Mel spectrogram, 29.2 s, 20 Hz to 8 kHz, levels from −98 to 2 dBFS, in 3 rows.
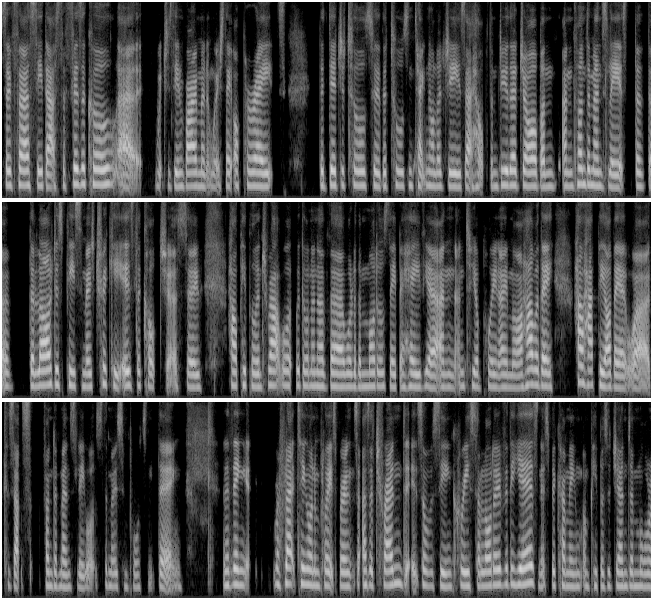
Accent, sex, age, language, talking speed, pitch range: British, female, 20-39, English, 210 wpm, 200-220 Hz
